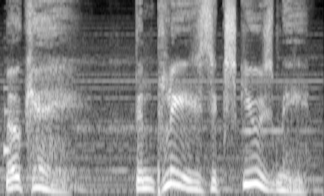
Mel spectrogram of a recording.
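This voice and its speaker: A man's voice: medium pitch, very animated, slow, soft background music. A man voicing a cowed, deferential servant in a video game, hesitant, meek and formal. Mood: cowed, apologetic. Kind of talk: scripted video game voice acting.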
